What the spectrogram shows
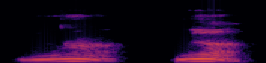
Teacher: Na is a nasal. It's a guttural nasal.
